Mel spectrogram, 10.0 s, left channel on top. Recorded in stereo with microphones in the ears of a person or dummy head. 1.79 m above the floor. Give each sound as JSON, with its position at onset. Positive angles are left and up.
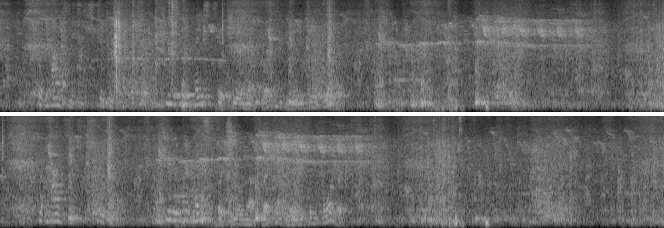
{"t": 0.6, "sound": "a woman speaking", "side_deg": 5, "distance_m": 7.0}
{"t": 3.3, "sound": "a man speaking", "side_deg": -45, "distance_m": 3.5}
